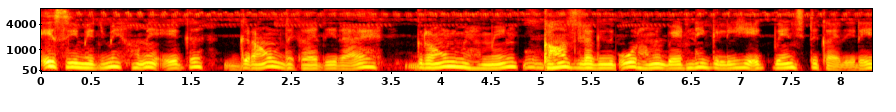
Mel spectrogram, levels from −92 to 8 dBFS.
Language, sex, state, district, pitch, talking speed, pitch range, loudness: Hindi, male, Rajasthan, Churu, 140 Hz, 185 wpm, 125-155 Hz, -21 LUFS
